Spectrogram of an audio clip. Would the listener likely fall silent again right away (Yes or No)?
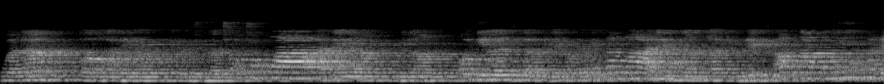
Yes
